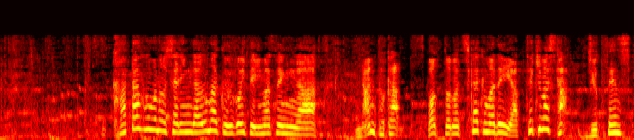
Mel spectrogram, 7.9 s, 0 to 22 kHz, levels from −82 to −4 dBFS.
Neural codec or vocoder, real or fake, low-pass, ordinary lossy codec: codec, 16 kHz, 8 kbps, FreqCodec, smaller model; fake; none; none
